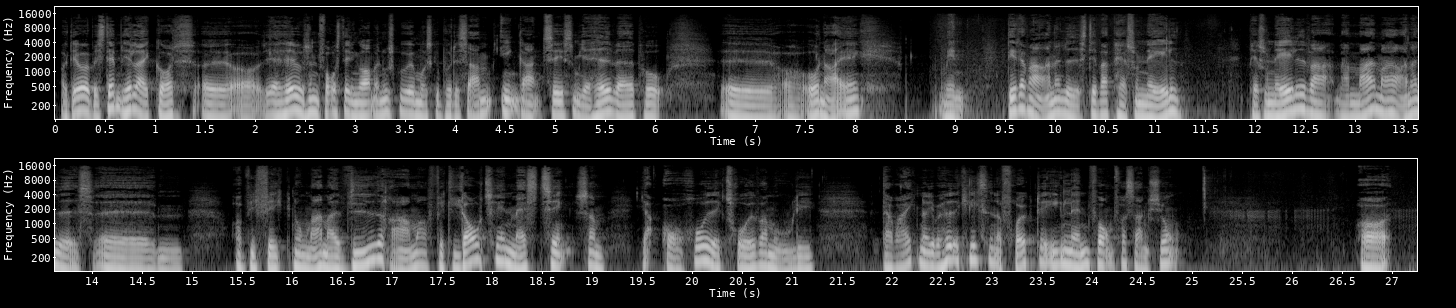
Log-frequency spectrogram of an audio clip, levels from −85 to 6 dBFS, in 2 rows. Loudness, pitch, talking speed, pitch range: -21 LUFS, 115 Hz, 195 wpm, 105-135 Hz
